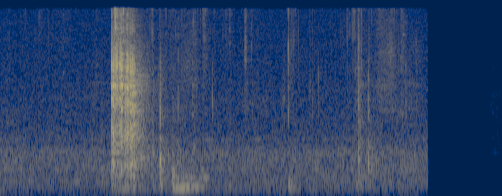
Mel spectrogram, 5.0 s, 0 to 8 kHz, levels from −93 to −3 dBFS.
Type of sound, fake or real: real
